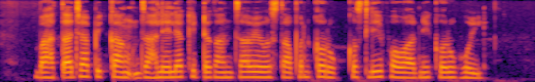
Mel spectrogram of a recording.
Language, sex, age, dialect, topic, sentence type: Marathi, female, 25-30, Southern Konkan, agriculture, question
